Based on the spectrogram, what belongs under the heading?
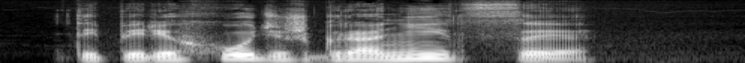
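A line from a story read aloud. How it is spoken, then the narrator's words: Furious, through gritted teeth. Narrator (Russian): С яростью процедил Сергей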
